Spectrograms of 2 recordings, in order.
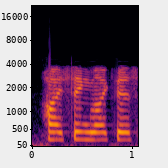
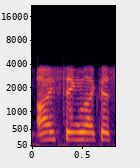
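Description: First: Sung high on a pitch; sung demo phrase; singing. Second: Put-on child's sung echo, much higher; imitating a child singing back. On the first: Shown as a demonstration. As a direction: sing the line out, much higher. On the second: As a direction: sing it back high. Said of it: "they go suddenly".

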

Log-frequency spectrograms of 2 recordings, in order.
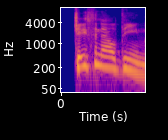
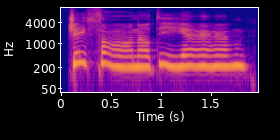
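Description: First: Said in the usual way. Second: Announcer voice. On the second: Pretend. Hammy announcement of American name.

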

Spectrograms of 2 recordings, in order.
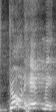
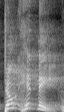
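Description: First: Very high, slow, loud don't hit me; screamed plea. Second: High, slow shrieking don't hit me; screamed plea. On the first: Fiancée wakes and screams at a greeting, shrieking. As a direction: shriek like you're being attacked. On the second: Fiancée yelps at a harmless pat, screaming. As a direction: shriek it like you're about to be struck. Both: Retold or imitated.

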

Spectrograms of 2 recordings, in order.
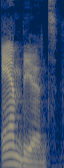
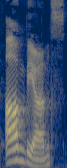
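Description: First: "ambient" said AM-bee-ent, a as in cat; flat English a at the start of "ambient", said slowly; "ambient" with short a. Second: "ambiance" said French-style, AHM-bee-ahns. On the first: Showing friends the switch between words, "ambient" starting with am. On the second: Showing friends the switch between words, "ambiance" starting with ah. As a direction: open ah at the start of "ambiance", said slowly. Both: Shown as a demonstration. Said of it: "it's silly that we switched that".

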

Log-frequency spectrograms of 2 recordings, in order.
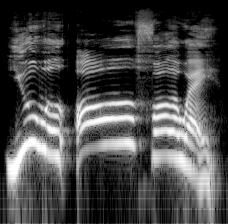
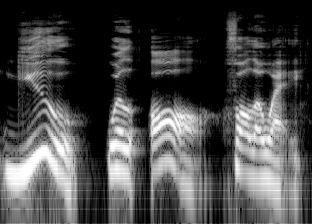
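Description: First: Said in the usual way. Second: Very slow, drawn-out repeat; every word of "fall away" stretched slowly. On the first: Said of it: "strangest announcement". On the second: Shown as a demonstration. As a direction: spell out "you will all fall away" word by word. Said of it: "Please say it slowly".

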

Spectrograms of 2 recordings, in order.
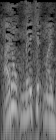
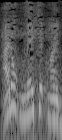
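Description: No difference in how they are said.

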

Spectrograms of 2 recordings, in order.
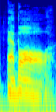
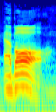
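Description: First: Ebal said low and soft, as /æbɔl/; quiet word demo. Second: Ebal barked out loud, as /æbɔl/, falling hard; emphatic ebal. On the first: Preacher naming the Hebrew word to parents, soft and low. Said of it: "you would use this Hebrew word". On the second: Parent refusing a child's bedtime delay, loud and final. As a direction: say Ebal like a flat-out refusal, much louder. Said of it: "That's the Hebrew word". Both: Shown as a demonstration.

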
